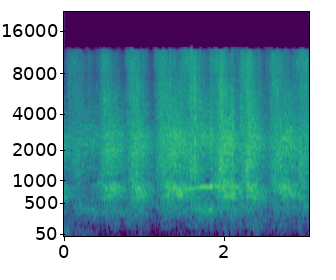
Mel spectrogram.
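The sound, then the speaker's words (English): A theater full of women cheers a welcome for a political candidate. The crowd's shouts rise and fall in repeated rhythmic surges, loud and continuous, with no single voice standing out. “A theater full of women give Mocos a big welcome on a recent night.”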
